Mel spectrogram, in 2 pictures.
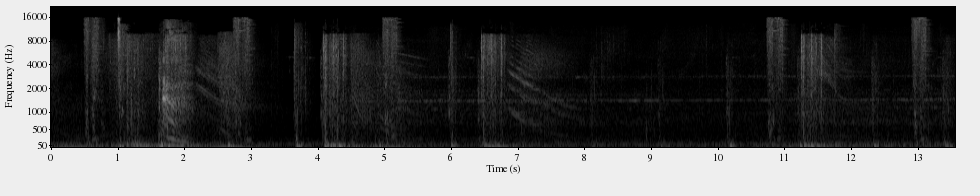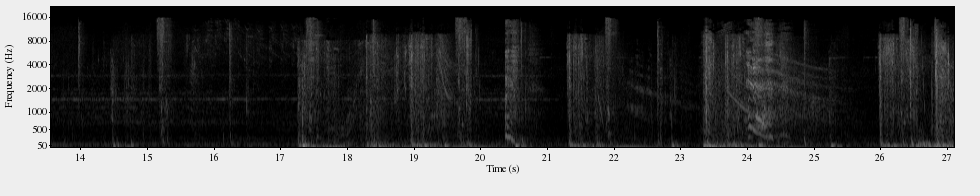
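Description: Thrown blades whoosh and strike in quick bursts.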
